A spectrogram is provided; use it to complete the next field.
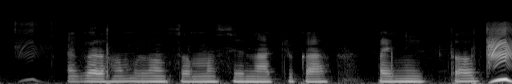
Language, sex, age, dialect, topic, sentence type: Bhojpuri, male, 18-24, Western, banking, question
